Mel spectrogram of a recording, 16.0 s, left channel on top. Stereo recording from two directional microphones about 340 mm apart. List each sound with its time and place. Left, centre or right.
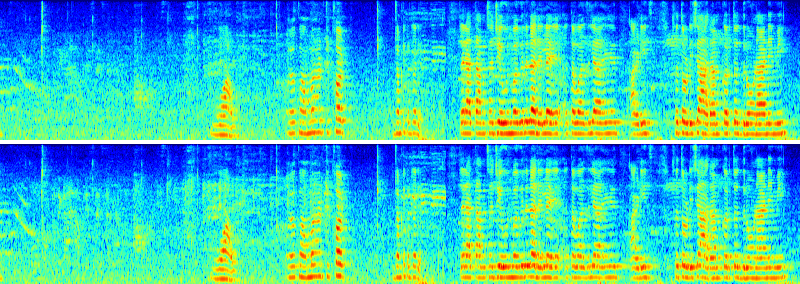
4.4 s speech: centre
5.7 s a woman's voice: centre
7.5 s a sound: centre
9.1 s a woman's voice: centre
